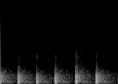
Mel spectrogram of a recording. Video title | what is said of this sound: Sourdough Bread Made with Cheap Supermarket Flour | you can tell bread's ready when you tap it on the bottom like that and it sounds hollow that's when you know it's ready inside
